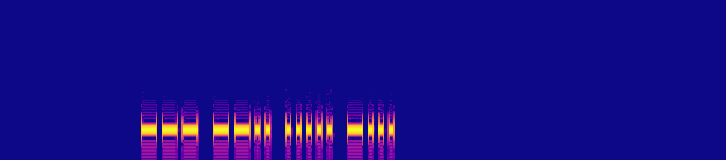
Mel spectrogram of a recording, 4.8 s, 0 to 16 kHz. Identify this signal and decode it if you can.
Morse code, heard as a keyed tone, about 36 wpm, 700 Hz. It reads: OZ5B
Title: DXCC-100 Call Signs - 4 Characters - Repeated 3x - 35wpm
